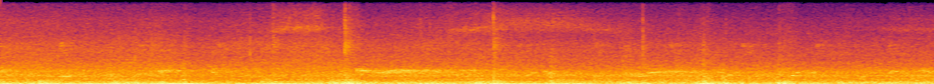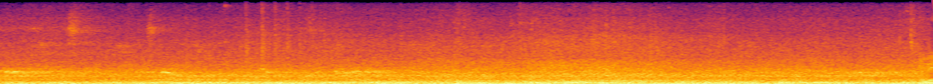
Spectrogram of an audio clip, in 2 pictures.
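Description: Steady traffic noise from a busy city road: a constant low rumble.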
